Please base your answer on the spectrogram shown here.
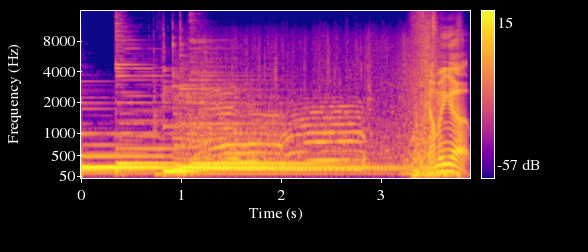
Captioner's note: mooing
